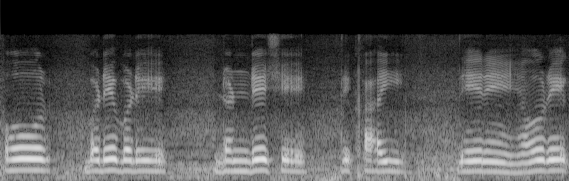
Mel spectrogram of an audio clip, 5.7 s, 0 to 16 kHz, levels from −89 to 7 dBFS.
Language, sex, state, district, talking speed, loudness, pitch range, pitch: Hindi, female, Haryana, Charkhi Dadri, 105 wpm, -13 LUFS, 205-220 Hz, 210 Hz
